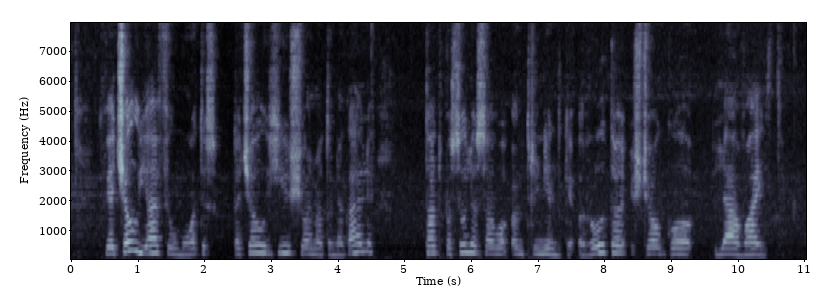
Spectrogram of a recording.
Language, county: Lithuanian, Vilnius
